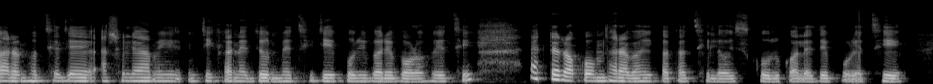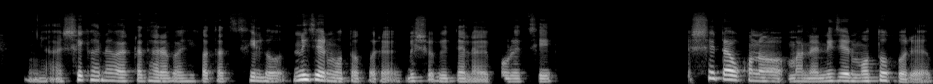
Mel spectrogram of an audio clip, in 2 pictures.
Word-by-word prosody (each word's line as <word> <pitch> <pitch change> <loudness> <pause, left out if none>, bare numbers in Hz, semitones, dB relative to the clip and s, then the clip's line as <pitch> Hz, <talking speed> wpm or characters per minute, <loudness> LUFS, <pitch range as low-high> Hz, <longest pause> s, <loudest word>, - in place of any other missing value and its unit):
কারণ 160 -2 +2
হচ্ছে 160 +1 -4
যে 160 - +2 0.3
আসলে 160 +1 -4
আমি 155 0 -2 0.4
যেখানে 155 -2 -2
জন্মেছি 145 -1 0
যে 150 - +3 0.2
পরিবারে 145 -1 +1
বড় 135 0 +2
হয়েছি। 145 +6 -3 0.7
একটা 270 -4 +2
রকম 170 -1 +2
ধারাবাহিকতা 145 -2 0
ছিল 155 -6 -5 0.3
স্কুল 140 0 -2 0.2
কলেজে 140 +1 0
পড়েছি। 150 - -3 0.7
উম 70 - -6 0.2
আ - - -3
সেখানেও 195 -4 +1
একটা 155 0 -3
ধারাবাহিকতা 145 -2 -1 0.2
ছিল 170 -4 0 0.4
নিজের 220 -4 +9
মতো 140 - -2
করে - - -4 0.2
বিশ্ববিদ্যালয়ে 140 - -2
পড়েছি। 135 0 -3 1.6
সেটাও 275 -7 +7
কোনো 165 -3 +1 0.3
মানে 145 -1 -2
নিজের 165 0 +4
মত 160 +1 +1 0.2
করে - - +1
150 Hz, 110 wpm, -22 LUFS, 140-165 Hz, 1.6 s, নিজের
